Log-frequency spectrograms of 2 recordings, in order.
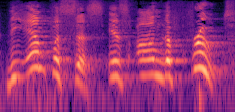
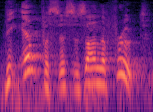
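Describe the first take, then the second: First: Measured, firm stress through "The emphasis is on the fruit". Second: Quiet emphasis. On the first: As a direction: restate it as the key point. Repeats the point more firmly. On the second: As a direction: drop the voice and let the point settle. Quiet take of repeated point. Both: Real, not acted.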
